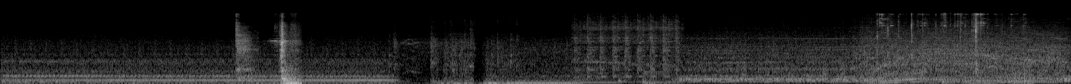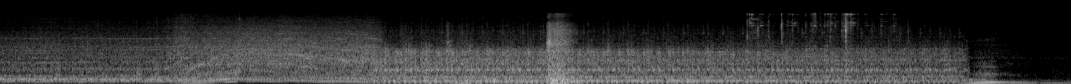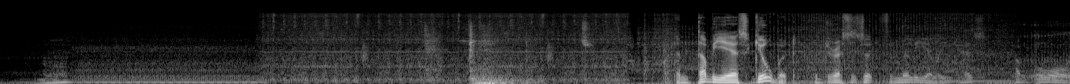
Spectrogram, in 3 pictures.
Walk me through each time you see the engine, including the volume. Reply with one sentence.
You can hear the engine from 0.0 to 32.0 s, getting louder then quieter.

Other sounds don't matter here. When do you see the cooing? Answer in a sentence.
The cooing can't be heard in this clip.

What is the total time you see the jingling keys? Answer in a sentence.
You can hear the jingling keys for 3 seconds altogether.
